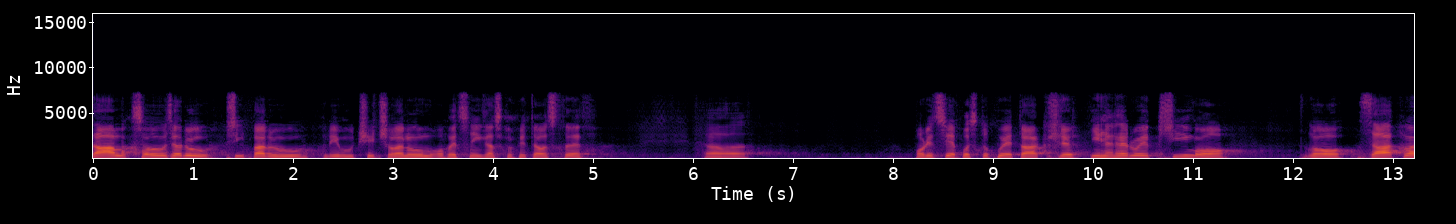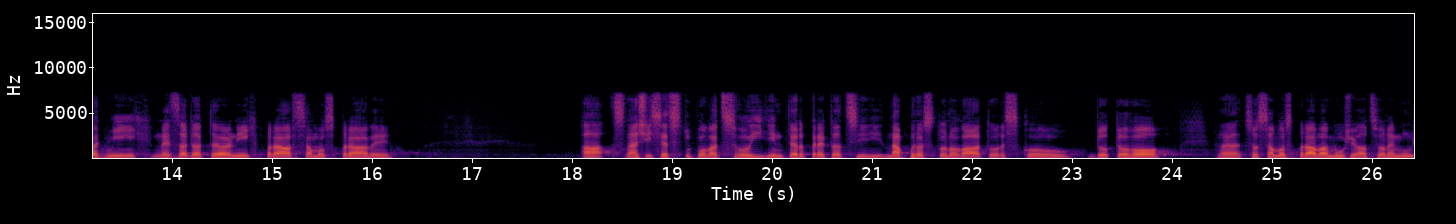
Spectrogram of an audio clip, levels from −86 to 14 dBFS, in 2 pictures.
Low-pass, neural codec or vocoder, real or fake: 7.2 kHz; codec, 16 kHz, 1 kbps, FunCodec, trained on Chinese and English, 50 frames a second; fake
